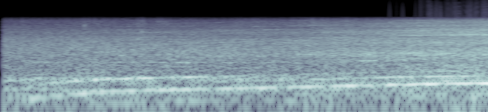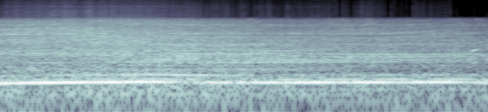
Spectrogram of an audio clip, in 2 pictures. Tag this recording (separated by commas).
outside, urban or man-made, Vehicle, Bus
